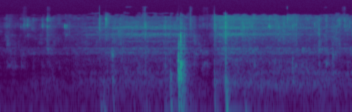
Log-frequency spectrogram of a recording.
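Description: Cards tap and slide on a wooden table.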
